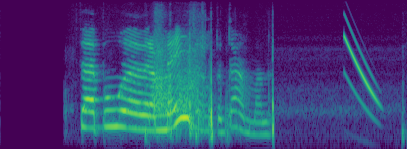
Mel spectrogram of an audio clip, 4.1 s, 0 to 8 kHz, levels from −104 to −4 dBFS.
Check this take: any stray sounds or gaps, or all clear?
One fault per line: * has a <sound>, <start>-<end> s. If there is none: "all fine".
* has a chirp, 3.4-3.9 s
